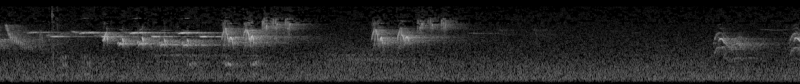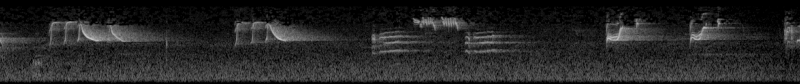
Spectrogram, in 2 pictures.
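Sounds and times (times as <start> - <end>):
birds chirping: 0.0 - 5.7
steady background hiss: 0.0 - 16.0.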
